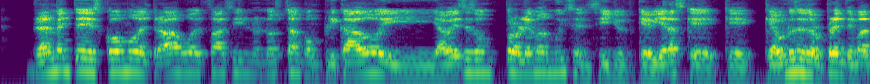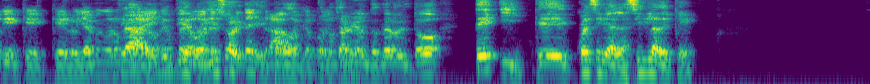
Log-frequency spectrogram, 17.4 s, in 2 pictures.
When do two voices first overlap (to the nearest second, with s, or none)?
10 s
